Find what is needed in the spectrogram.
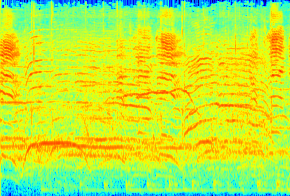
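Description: A large crowd cheering and whooping, many voices shouting over one another.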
